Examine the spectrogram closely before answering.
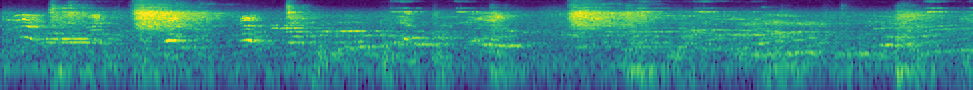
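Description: Young children shriek and squeal playfully nearby.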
